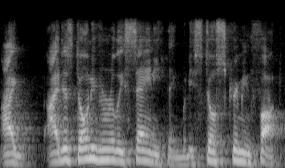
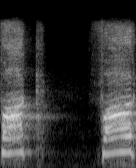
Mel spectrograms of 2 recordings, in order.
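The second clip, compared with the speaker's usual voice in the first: very high, shrill screaming outburst; 12 semitones higher, 3 dB louder than usual. Retelling a man screaming in the speaker's face: imitating someone screaming. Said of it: "he starts screaming in my face".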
